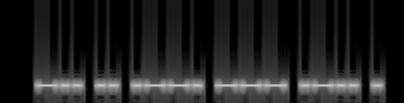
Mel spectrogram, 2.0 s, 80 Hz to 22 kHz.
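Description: Morse code sent at 40 words per minute as a single steady beeping tone keyed in quick dots and dashes, spelling out the word "DIPOLE".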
